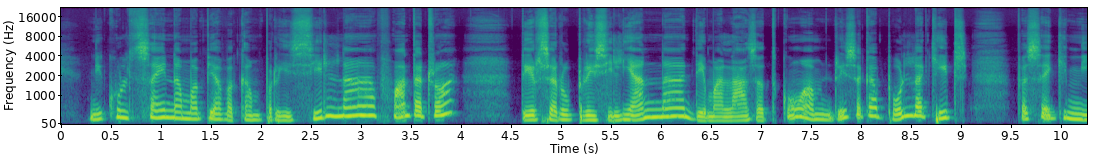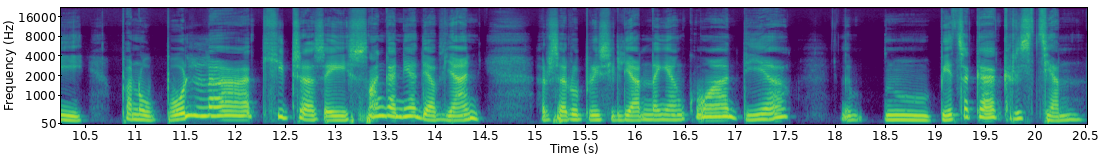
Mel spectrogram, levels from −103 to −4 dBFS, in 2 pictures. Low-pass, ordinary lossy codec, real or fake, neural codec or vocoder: none; none; fake; vocoder, 48 kHz, 128 mel bands, Vocos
